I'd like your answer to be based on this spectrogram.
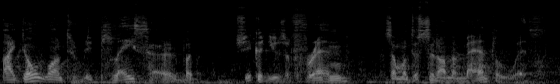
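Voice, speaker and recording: Roguish game sidekick, deep, gravel-voiced, wry, affectionate, ambient noise. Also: male voice, big pitch swings, moderate pace, a bit bright, exaggerated voice. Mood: mock-wounded fondness. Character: wry, affectionate, roguish male adventuring companion. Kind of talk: video game voice acting.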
